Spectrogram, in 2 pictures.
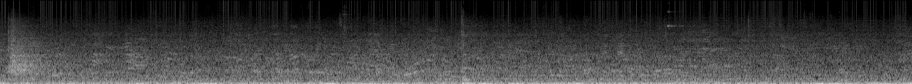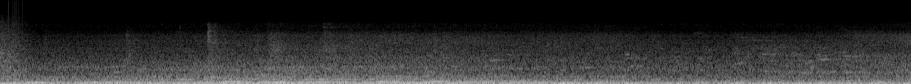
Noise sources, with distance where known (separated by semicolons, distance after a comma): engine of unclear size; person or small group talking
